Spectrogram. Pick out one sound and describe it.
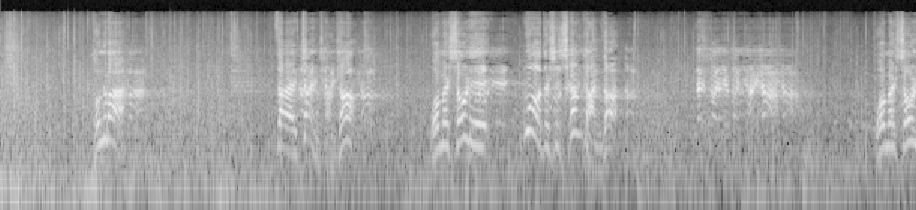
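An older man speaks through a microphone, calling out forcefully outdoors.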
